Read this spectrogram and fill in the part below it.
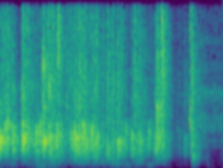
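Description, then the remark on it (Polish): An audience at a Radio Gdańsk event applauds to welcome Professor Grzegorz Berent, director of the Museum of the Second World War: a dense, steady patter of many hands clapping at once, fairly loud throughout and thinning slightly toward the end. “Wielkie brawa.”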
